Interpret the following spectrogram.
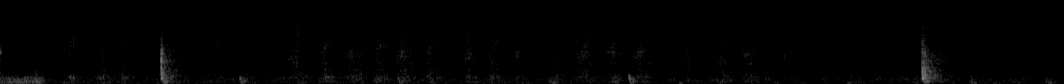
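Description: Hands rolling and kneading soft butter dough on a silicone baking mat: faint, repeated rubbing strokes, with two sharper knocks, one about one and a half seconds in and one near the end.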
